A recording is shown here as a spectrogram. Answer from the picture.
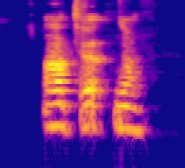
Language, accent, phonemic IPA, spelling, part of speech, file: French, Canada, /ɑ̃.tʁə.t(ə).nɔ̃/, entretenons, verb, LL-Q150 (fra)-entretenons.wav
- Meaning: inflection of entretenir: 1. first-person plural present indicative 2. first-person plural imperative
